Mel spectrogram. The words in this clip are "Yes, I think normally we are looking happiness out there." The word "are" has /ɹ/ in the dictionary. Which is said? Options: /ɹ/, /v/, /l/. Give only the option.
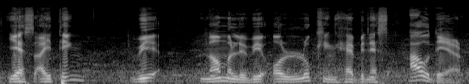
/l/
